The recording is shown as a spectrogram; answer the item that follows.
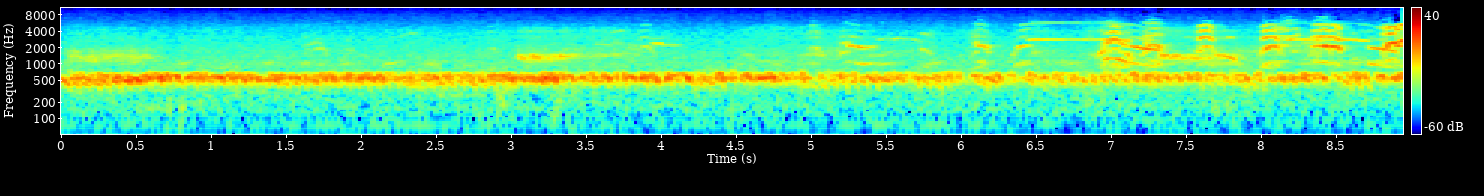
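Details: Black grouse at the lek in Tiveden, Sweden, in April 2023: a steady, dense low bubbling chorus rolls on without a break, while sharper chirps and whistles from other birds come in during the second half.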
